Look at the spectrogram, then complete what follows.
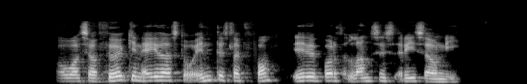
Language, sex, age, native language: Icelandic, male, 20-29, Icelandic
